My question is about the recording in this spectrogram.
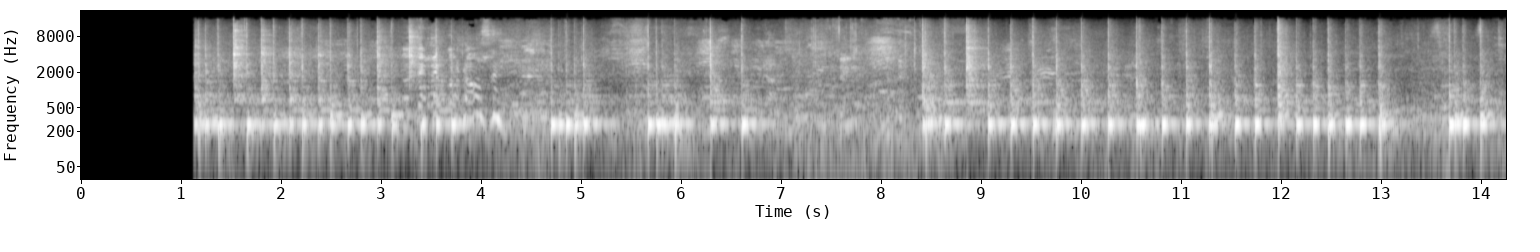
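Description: Candombe drumming on three barrel-shaped tambores, each played with one stick and one bare hand: fast, sharp stick clicks over a pitched drum beat. It starts suddenly about a second in, drops back for a couple of seconds in the middle, then comes in loud again.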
